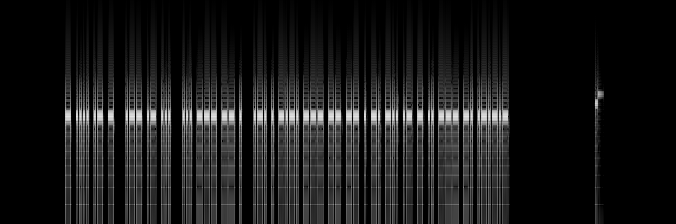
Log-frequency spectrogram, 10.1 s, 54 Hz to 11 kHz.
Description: Morse code, heard as a keyed tone, about 44 wpm, 700 Hz. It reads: THAT WAS SOME RECOMMENDATION.
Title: Sentences from Top 1400 Words 45wpm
